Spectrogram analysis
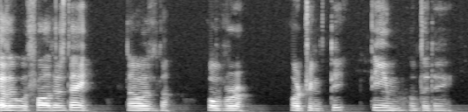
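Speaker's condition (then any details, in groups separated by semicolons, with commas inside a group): Cerebral palsy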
